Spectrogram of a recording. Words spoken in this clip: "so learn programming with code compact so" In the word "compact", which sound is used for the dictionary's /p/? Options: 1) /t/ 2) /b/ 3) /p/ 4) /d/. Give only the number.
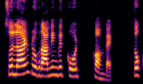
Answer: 2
